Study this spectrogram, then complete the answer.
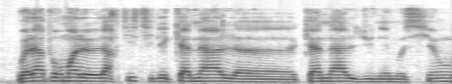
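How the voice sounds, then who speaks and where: Noticeable background noise around a man's fairly even intonation. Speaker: band singer-songwriter and stage actor. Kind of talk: radio interview. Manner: hesitant, many fillers.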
